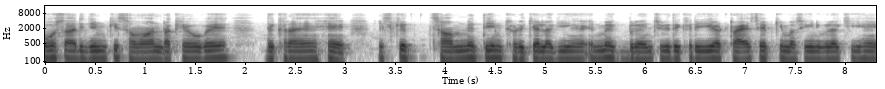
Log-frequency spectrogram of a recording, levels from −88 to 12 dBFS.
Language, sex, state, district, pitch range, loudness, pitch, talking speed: Hindi, male, Chhattisgarh, Raigarh, 120-130 Hz, -18 LUFS, 125 Hz, 200 wpm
